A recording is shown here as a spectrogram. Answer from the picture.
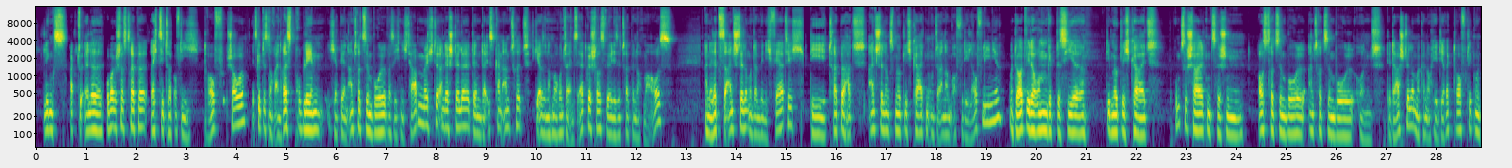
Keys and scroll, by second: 11.1 super+5, 13.5 super+t.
